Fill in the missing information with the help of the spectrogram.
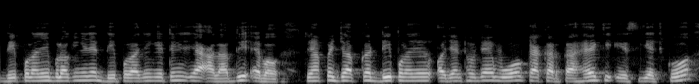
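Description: A man with a fairly high, mellow voice teaches pharmacy exam questions. He reads the question slowly, then explains it fast, asking himself questions as he goes. The sound is a little dull and lo-fi. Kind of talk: exam-prep lecture explaining multiple-choice answers.

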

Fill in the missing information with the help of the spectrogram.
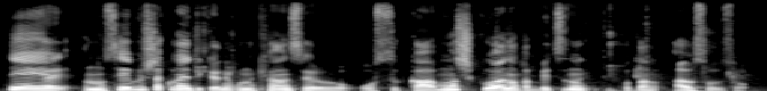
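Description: A man teaching guitar in a relaxed tutorial, chatty and thinking aloud with many fillers. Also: on the high side, fast talker, gravelly. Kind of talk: casual tutorial explanation.

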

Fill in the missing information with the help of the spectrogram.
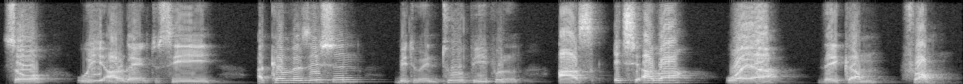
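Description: A young man teaching an English lesson at a whiteboard, repeating drill phrases slowly and emphatically, on a lapel mic. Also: medium pitch, low-quality recording. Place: indoor studio in front of a whiteboard.

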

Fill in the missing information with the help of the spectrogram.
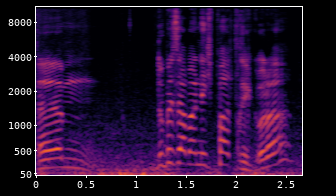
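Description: A man's voice: high-pitched, sing-song, normal speed, bright, forceful tone. A man in his thirties hosting a casual interview in slangy, laid-back banter, talking into a handheld mic inside a car. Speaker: interviewer and host. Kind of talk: casual chat. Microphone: handheld mic passed around. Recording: road noise in a moving car.

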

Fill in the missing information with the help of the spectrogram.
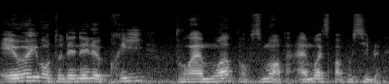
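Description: A man's voice: mid-range voice, fast talker, a little mellow, a little hiss or hum. Chatty man giving a walking video tour. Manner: chatty, many fillers and restarts, talks straight to the viewer. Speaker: travel vlogger. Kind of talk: casual vlog tour. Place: walking through an apartment building and rooftop.

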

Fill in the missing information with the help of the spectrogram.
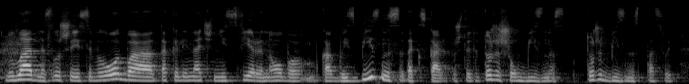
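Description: Woman interviewer, lowish voice, talks super fast, teasing. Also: a little mellow. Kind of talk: casual interview questions.

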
